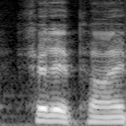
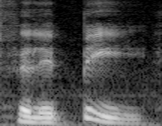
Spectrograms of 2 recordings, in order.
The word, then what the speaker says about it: Philippi: by the way that when i was taught latin i would have pronounced this philly b but i'll for the purposes of our study here i'll stick to the more usual pronunciation and tell my latin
